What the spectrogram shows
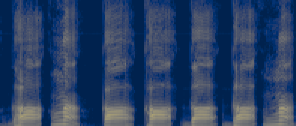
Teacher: कंठ से स्पर्श होकर के ये वर्ण निकलते हैं, इसीलिए इनका उच्चारण स्थान कंठ कहा गया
